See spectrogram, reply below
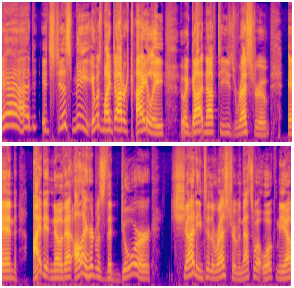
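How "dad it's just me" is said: very high, very slow, small faint little voice. A father retells his daughter answering his yell, imitating Kylie's small faint voice. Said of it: "this little small faint voice go".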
